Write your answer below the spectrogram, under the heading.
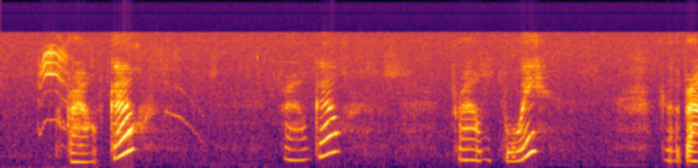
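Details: Bengal kittens just over two weeks old giving high, thin meows in short bursts, each with rising then falling pitch, roughly every two seconds, while a woman speaks softly nearby indoors.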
